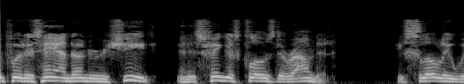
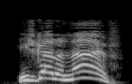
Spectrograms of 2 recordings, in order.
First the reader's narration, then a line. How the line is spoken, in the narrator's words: screamed Earl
